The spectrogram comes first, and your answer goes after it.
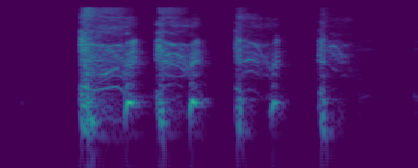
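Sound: coughing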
